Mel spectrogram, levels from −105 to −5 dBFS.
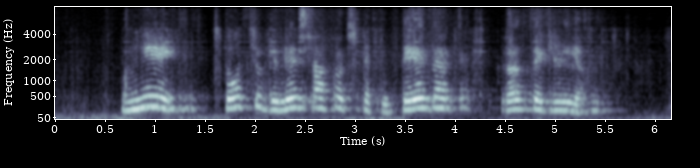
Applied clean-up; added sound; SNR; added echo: neural mask model DeepFilterNet 3.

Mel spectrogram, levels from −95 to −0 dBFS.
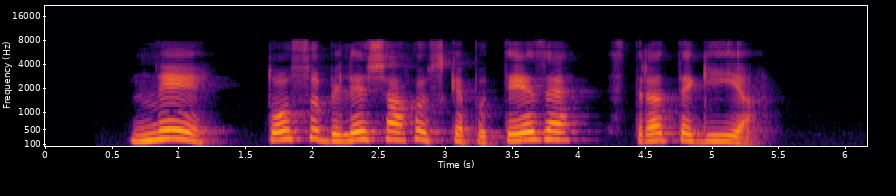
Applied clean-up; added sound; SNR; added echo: none; none; none; none.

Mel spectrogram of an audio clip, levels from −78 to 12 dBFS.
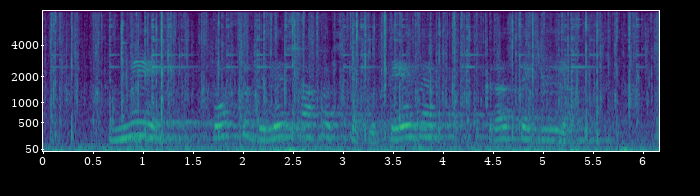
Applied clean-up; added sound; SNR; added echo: none; Drip; 0 dB; reverberation time 1.8 s.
